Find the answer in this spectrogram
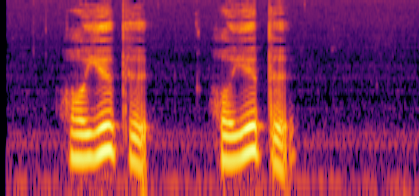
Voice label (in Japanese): "ホユプ", アイヌ語; hoyupu; アイヌ語クイズ; ホ ho・尻 ユプ yupu・をきつく締める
